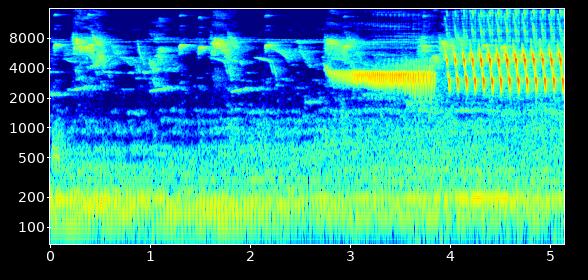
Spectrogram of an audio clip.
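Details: Canary song meant as a master recording for teaching other birds: scattered high chirps and slurred whistles over a low hum, then a steady buzzy note and a fast, evenly pulsed trill at the end.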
